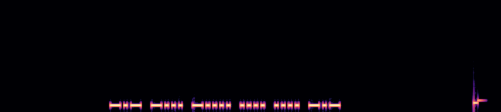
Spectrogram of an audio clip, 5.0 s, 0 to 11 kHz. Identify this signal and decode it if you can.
Morse code, heard as a keyed tone, about 36 wpm, 700 Hz. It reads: KB6HHK
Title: USA Call Signs - 2x Character Spacing - 35wpm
